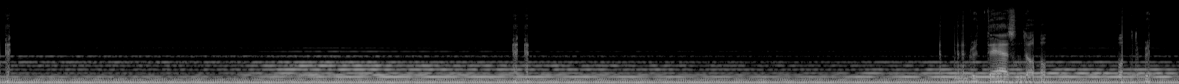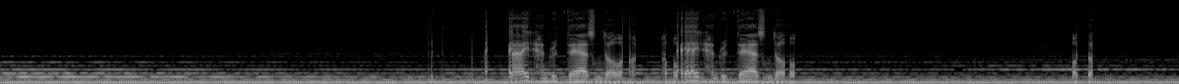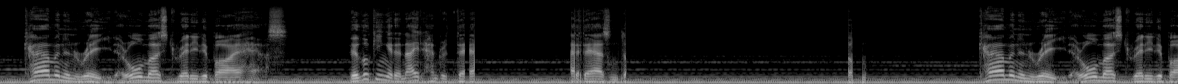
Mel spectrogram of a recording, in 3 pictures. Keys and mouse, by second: 1.2 i, 1.3 click, 5.0 click, 5.6 click, 7.3 shift+d, 8.7-9.7 drag, 9.5 space, 10.3 space, 11.1 click, 12.7 click, 13.7 shift+d, 15.5 click, 16.1 click, 16.5 click, 16.9-19.6 typing, 18.4 click, 18.6 click, 19.0 click, 22.5 click, 22.9 space, 28.1 space, 31.0 ctrl+s, 32.0 click, 32.5 space.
